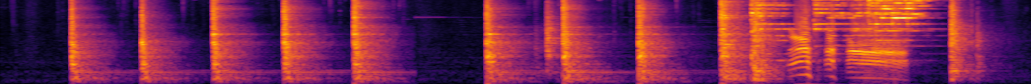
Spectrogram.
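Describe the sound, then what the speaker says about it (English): A hammer strikes metal on a truck's suspension while a pry bar levers on it, a run of about a dozen loud, sharp, evenly spaced blows with a brief pause, plus a metallic scrape near the end. "you pry up on it whilst whooping on it with a hammer"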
